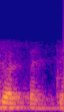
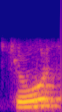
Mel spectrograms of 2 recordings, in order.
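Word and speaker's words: chores: चोर्स बोलते हैं इसको, कोरस नहीं बोलते, चोर्स बोलते हैं।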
